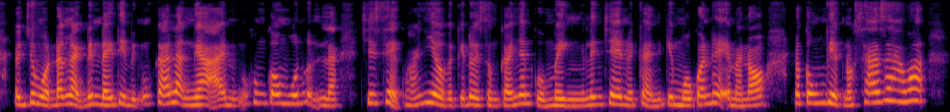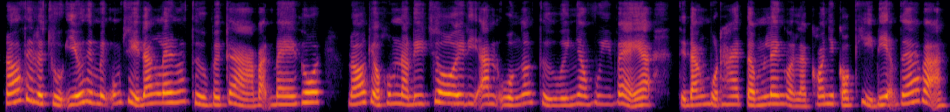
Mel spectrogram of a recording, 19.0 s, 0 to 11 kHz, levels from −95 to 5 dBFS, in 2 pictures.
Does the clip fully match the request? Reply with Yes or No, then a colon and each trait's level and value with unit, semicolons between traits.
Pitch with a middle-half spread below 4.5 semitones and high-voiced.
Yes: average, 4.1 semitones; high, 240 Hz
